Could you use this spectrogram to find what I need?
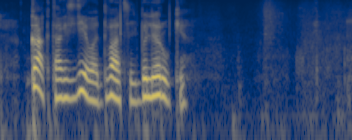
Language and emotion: Russian, positive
